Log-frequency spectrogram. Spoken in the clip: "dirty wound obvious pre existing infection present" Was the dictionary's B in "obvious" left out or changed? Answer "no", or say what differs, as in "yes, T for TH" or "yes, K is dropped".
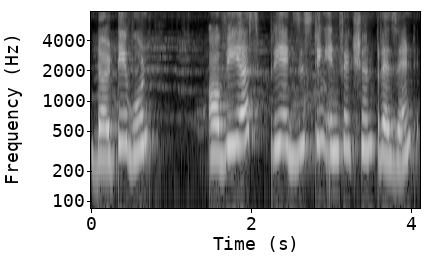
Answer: yes, B is dropped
